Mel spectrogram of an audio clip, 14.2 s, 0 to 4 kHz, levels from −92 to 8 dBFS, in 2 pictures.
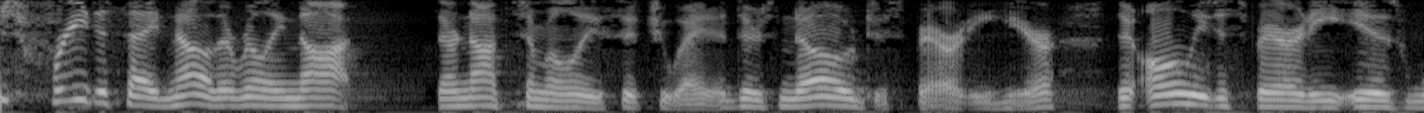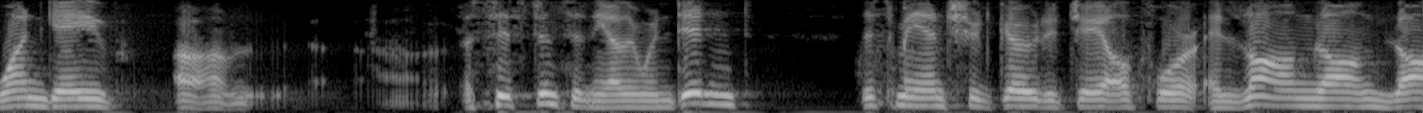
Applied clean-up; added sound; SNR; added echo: none; none; none; none.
